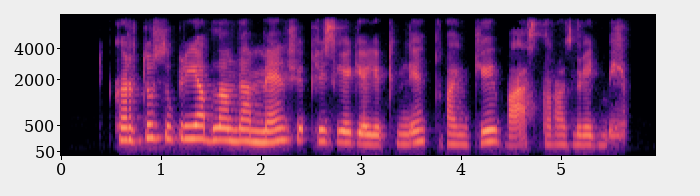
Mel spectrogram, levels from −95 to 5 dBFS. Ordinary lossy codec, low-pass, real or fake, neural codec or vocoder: AAC, 48 kbps; 7.2 kHz; fake; autoencoder, 22.05 kHz, a latent of 192 numbers a frame, VITS, trained on one speaker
